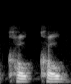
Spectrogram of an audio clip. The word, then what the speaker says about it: Koch: But anyway, the Koch brothers or the Koch brothers, however they pronounce their name. I just call them Koch because that we had a mayor called Edward Koch, and that's how the spelling is the same.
